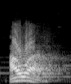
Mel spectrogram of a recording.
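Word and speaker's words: hour: তারপরে দেখো আওয়ার, আওয়ার দেখো আওয়ার, আওয়ার ও উচ্চারণ হচ্ছে কি না, এচটা সাইলেন্ট রয়েছে কি না, তো এচ হব এটি সাইলেন্ট হেলা।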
